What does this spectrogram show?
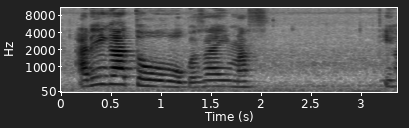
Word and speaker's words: ありがとうございます: ありがとうございます。If I say it quick, ありがとうございます。Moving on to the casual way to say thank you.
